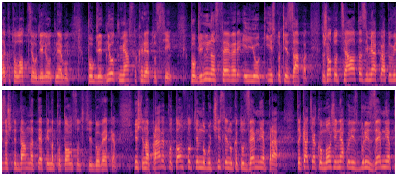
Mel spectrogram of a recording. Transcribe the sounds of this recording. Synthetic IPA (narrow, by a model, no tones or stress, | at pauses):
ɛkɐt̪ɔlˠɔt̪sɛod̪ɛliot̪nɛɡopoɡlɛd̪niot̪mʲjast̪okɐd̪ɛt̪osi | poɡlɛd̪ninɐsɛvɛɾijukist̪okizapət̪ | zɐʃt̪ɔt̪ot̪sʲalˠɐt̪əzɛmjakojat̪oviʒd̪əʃːt̪ɛd̪amnɐt̪ɛpinɐpot̪ɔmst̪vɐt̪ɐ̥sid̪ovɛkəiʃt̪ɛnɐpɾavʲipot̪ɔmst̪vot̪ot̪imnoɡot͡ʃislɛnokɐt̪ɔzɛmnijɐpɾax | t̪ɐkat͡ʃɛɐkomɔʒɛnʲakʊjd̪ɐizboɾizɛmnijəp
